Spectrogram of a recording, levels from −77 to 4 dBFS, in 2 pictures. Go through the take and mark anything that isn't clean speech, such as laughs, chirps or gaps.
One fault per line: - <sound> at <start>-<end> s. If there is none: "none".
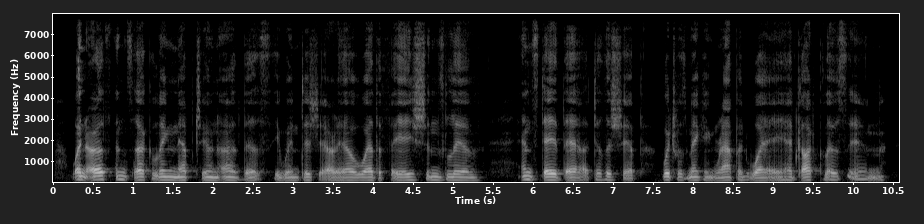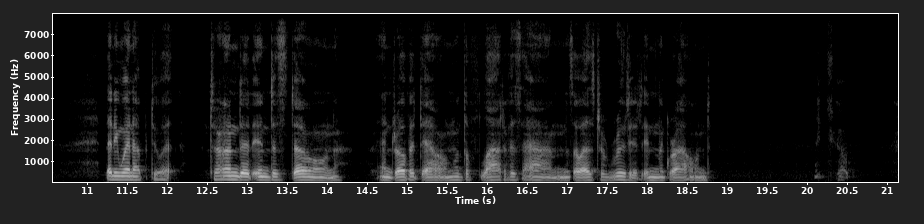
- sneeze at 20.1-20.7 s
